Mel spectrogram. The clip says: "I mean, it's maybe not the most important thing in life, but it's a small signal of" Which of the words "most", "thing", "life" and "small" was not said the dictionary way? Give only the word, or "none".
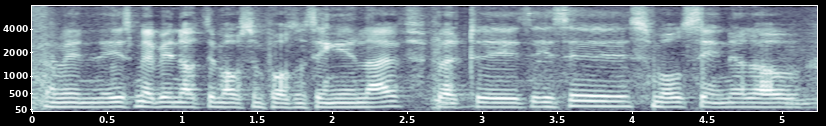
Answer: none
